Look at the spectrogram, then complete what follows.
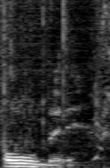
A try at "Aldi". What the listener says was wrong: No, I don't think it's much of an L sound.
